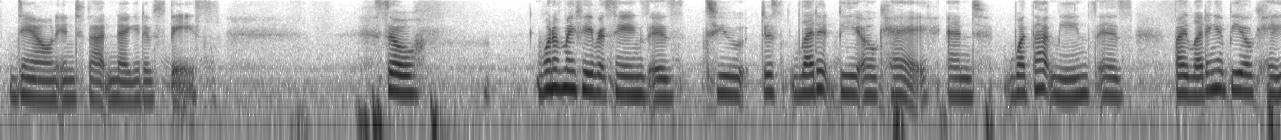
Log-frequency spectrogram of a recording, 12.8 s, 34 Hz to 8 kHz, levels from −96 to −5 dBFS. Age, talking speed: 20-39, 130 wpm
